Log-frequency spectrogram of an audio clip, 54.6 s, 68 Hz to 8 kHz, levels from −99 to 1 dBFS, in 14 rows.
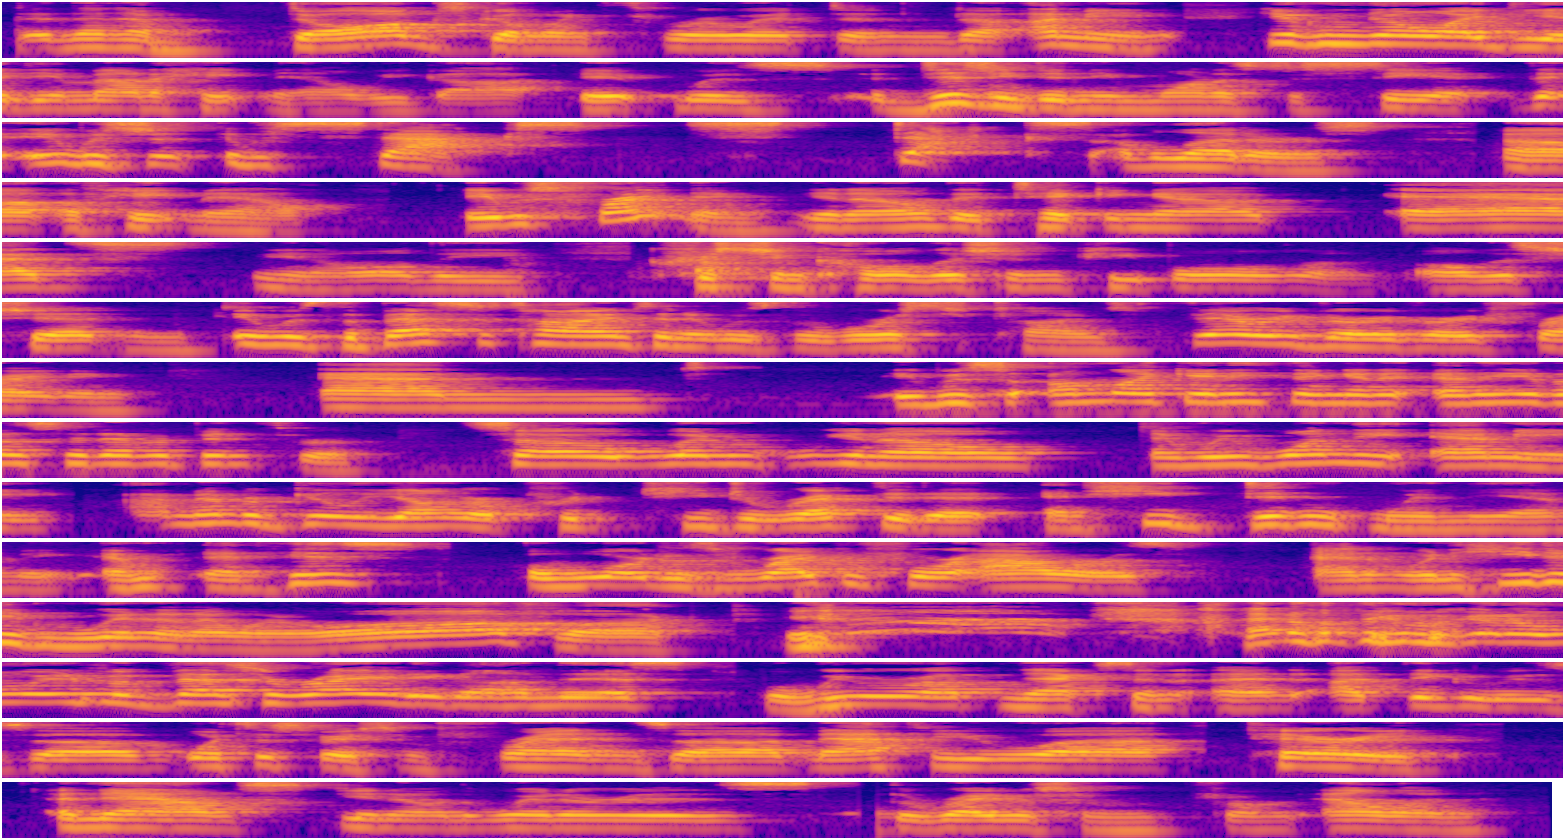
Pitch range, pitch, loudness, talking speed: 160-255 Hz, 195 Hz, -18 LUFS, 195 wpm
